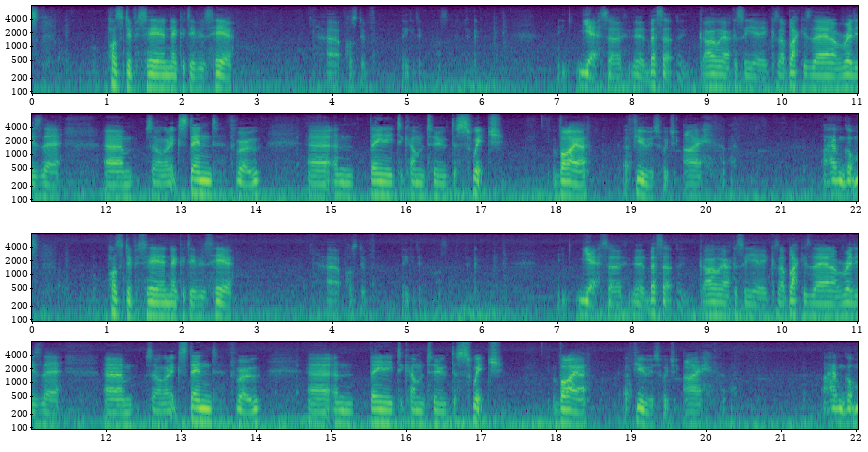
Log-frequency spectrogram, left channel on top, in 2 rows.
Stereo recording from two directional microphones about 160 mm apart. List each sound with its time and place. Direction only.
1.0 s speech: 15° left (ahead or behind)
3.8 s speech: 15° left (ahead or behind)
7.1 s speech: 10° left (ahead or behind)
18.9 s speech: 30° left (ahead or behind)
19.3 s speech: 10° left (ahead or behind)
21.5 s a man's voice: 35° left (ahead or behind)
